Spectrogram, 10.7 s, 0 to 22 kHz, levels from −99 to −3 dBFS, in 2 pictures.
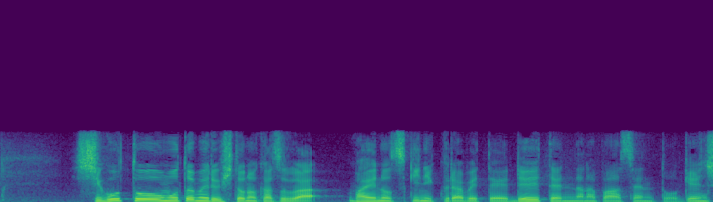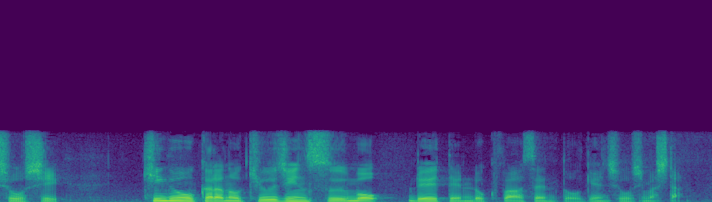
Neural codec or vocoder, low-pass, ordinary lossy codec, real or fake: none; none; none; real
